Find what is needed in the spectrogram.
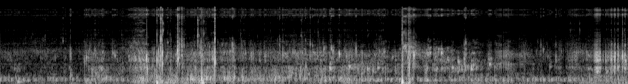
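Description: Water sloshing and gurgling around an underwater camera held just below the surface, with a few sharp knocks, the loudest about four seconds in.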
